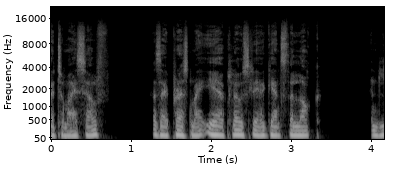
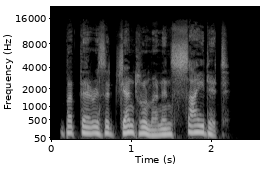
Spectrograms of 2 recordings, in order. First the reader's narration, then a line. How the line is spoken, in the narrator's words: I interrupted impatiently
